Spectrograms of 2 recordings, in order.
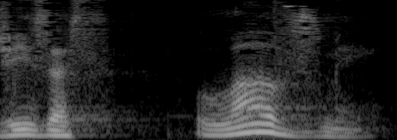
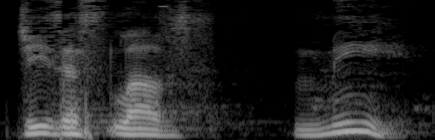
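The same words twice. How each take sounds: First: The word loves is stressed. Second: The word me is stressed. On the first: It is love, not mere tolerance. "the fact that he loves me is stunning" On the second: It is amazing who it is that is loved. "It makes sense to me that Jesus would love John the"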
